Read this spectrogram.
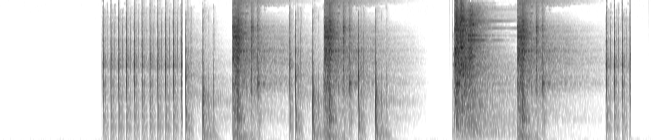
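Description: Quick game menu chimes tick in rapid runs as scores are tallied.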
